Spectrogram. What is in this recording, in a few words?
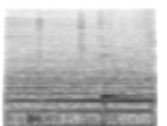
walk on stone; Unravel Two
